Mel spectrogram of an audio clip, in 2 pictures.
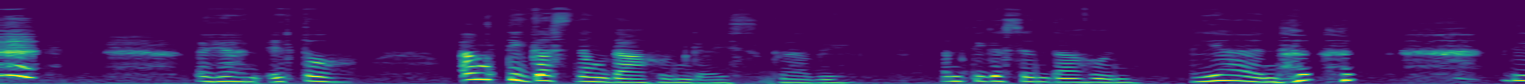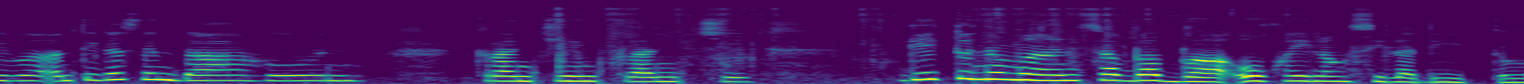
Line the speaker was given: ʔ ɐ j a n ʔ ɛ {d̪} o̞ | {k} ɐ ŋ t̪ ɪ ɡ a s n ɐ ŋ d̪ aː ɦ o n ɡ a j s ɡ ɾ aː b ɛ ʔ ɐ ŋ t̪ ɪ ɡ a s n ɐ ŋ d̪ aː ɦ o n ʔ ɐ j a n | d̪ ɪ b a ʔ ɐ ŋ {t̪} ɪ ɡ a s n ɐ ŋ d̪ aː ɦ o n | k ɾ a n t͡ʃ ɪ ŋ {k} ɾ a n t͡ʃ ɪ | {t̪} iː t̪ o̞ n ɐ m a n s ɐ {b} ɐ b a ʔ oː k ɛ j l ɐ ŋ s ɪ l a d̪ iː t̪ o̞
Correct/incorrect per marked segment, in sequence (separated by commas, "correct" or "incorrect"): incorrect, incorrect, correct, correct, incorrect, correct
